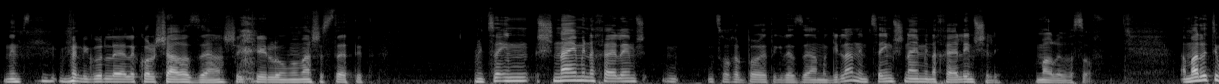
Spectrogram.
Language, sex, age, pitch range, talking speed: Hebrew, male, 20-39, 115-145 Hz, 135 wpm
